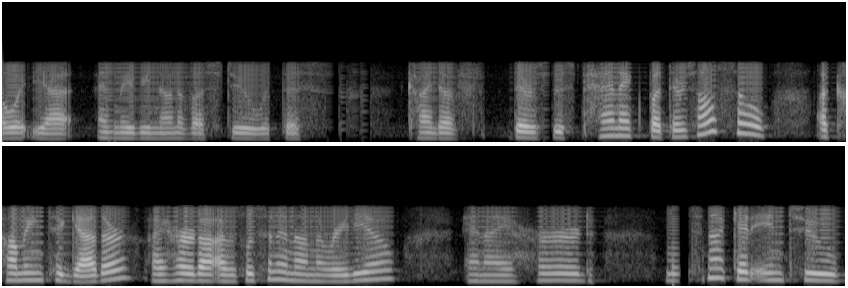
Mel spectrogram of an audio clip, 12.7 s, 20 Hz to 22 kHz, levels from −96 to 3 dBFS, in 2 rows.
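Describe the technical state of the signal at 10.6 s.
A filter restarted on every block loses its state at each boundary through the whole clip, 10.6 s included, adding a small transient each block and a level-following 375 Hz buzz that fits a 128-sample block.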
